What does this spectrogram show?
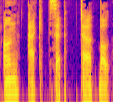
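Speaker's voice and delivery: very slow, every syllable of Unacceptable spelled out; slow drill word. Shown as a demonstration. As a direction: pull Unacceptable apart syllable by syllable. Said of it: "so there's a lot of syllables".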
